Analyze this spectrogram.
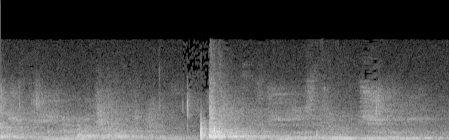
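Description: Dice tumble and clatter across a board.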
